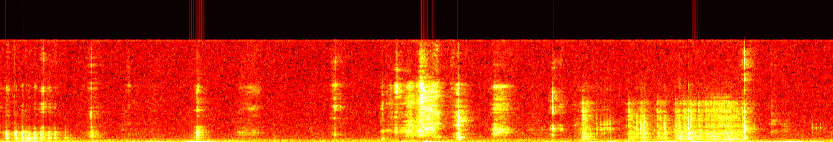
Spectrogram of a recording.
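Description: Hands working washi tape and paper on a planner page: short rustles and light taps as the tape is pressed down, and a longer paper rustle near the end.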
